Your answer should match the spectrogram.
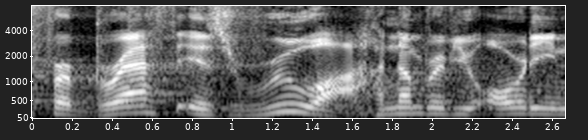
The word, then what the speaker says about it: ruach: It's two syllables, ruach. Say ru, say ah. It's in the back of your throat. Do a ch. Go ch. Ruach.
